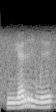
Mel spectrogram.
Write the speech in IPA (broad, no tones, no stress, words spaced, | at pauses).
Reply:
mʲæriwe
